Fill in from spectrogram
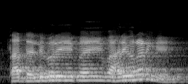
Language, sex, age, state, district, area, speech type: Odia, male, 30-45, Odisha, Dhenkanal, rural, spontaneous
